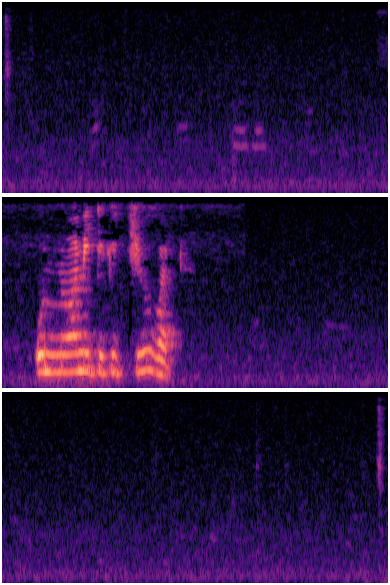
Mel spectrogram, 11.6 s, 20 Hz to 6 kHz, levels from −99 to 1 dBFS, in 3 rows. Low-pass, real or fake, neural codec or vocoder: 5.4 kHz; real; none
